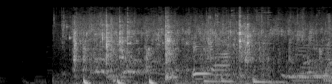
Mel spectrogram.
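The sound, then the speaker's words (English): Dishes are washed by hand in a kitchen with the stove on. After a moment of silence, dishware clatters with a few sharp knocks, then water splashes and crockery rattles steadily at moderate loudness. “I'll finish washing these wares.”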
